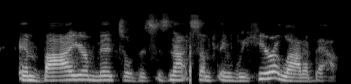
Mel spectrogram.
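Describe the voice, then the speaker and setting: In a Southern US accent, the voice sounds somewhat breathy, with ordinary pitch variation. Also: woman. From US South. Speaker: mental health speaker. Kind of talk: lecture. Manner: slow; animated.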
